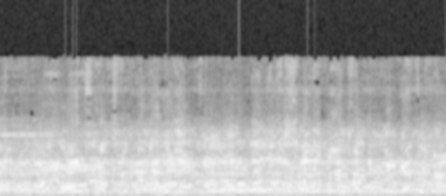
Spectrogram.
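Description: A large outdoor crowd of men cheers and shouts loudly throughout.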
